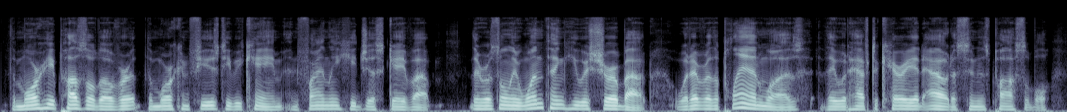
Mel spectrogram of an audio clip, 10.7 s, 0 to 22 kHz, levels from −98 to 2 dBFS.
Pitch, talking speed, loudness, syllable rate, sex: 110 Hz, 230 wpm, -17 LUFS, 6.0 syllables/s, male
